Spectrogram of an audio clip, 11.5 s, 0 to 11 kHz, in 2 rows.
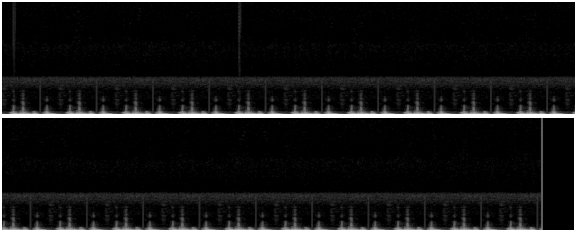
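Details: Teaching recording: regular rapid rhythm near 107 per minute with a loud extra low-pitched diastolic sound forming a galloping triple cadence, summation gallop.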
